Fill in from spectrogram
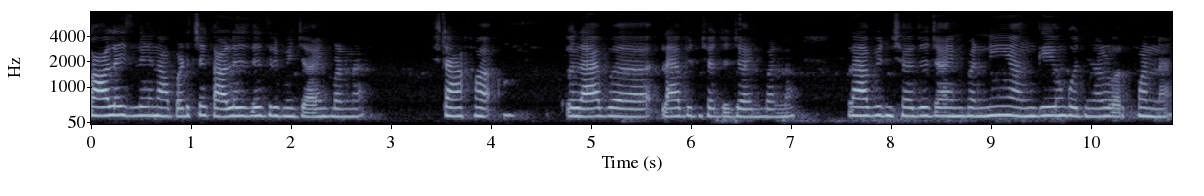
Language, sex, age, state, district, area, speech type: Tamil, female, 45-60, Tamil Nadu, Mayiladuthurai, urban, spontaneous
